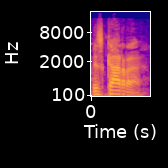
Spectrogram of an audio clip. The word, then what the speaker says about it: Vizcarra: You were rolling your R's better in the... Vizcarra.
